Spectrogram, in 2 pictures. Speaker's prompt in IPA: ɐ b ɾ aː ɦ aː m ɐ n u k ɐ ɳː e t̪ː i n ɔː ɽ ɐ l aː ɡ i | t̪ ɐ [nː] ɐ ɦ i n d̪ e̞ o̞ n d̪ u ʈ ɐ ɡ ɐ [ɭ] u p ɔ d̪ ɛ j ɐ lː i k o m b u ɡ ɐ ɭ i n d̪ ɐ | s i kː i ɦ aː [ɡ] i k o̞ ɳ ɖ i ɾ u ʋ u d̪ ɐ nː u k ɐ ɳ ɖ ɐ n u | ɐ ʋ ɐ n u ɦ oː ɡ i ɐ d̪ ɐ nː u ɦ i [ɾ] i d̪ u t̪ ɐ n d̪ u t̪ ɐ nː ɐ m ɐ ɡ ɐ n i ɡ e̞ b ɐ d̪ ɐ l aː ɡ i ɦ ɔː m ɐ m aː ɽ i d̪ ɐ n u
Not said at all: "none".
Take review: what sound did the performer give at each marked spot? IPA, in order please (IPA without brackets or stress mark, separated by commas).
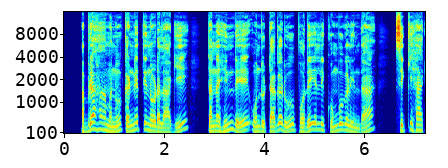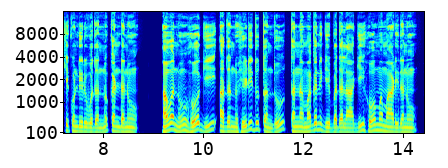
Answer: nː, ɾ, k, ɽ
